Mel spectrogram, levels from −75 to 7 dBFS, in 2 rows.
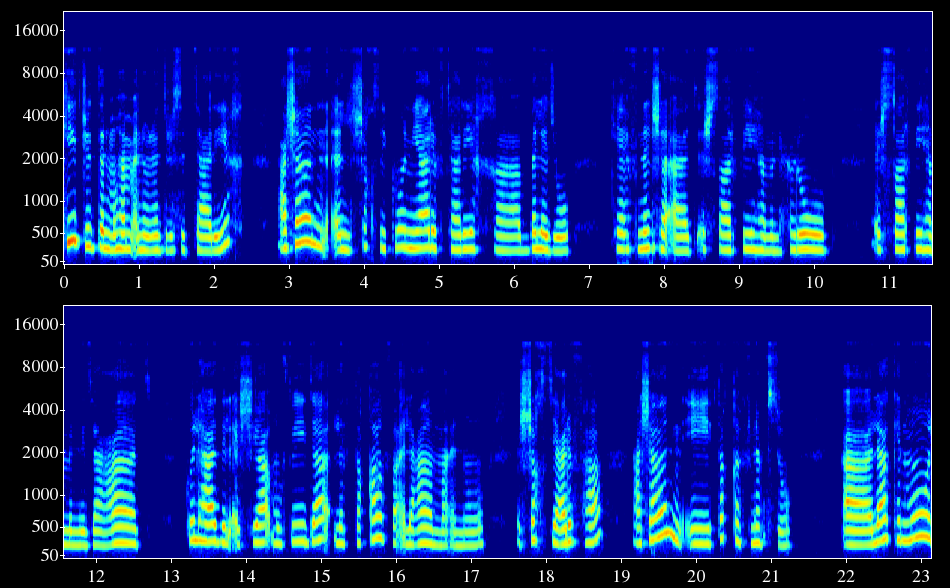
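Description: Speech heard through a call codec, with coding noise and high frequencies cut off around 12 kHz, has three jitter-buffer faults. Between 7.11 and 7.86 s, just before "ايش صار", the sound drags and catches in a repeated stall, or stutter: five short hiccups, the longest 40 ms, adding 100 ms of held-over sound with nothing lost. Packets were arriving late, so the buffer kept running dry and the receiver stretched the last sound to bridge each gap. From 9.08 to 9.75 s, right after "ايش صار", the speech slows to 91% of its pace at unchanged pitch, with drawn-out sounds. This is a jitter buffer slow-down: the receiver repeated single pitch periods to rebuild its reserve, adding 65 ms. From 11.78 to 12.23 s, after "ايش صار فيها", the opposite happens: the speech runs at 109% and sounds hurried, again at the same pitch. This jitter buffer speed-up came from the receiver trimming about 50 ms of pitch-period slices to shed excess buffered delay.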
